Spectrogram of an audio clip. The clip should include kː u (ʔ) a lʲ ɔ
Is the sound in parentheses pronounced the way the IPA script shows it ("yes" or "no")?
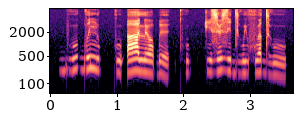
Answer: yes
